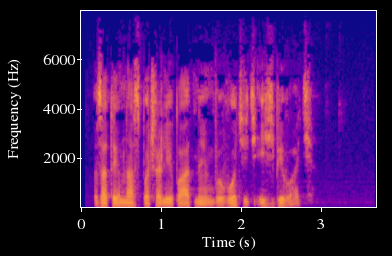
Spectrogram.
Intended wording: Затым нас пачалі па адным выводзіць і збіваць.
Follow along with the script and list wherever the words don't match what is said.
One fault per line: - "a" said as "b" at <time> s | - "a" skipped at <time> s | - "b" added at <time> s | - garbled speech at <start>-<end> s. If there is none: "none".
none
